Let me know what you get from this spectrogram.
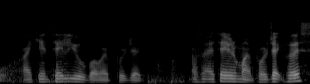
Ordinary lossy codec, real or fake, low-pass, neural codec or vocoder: none; fake; 7.2 kHz; codec, 16 kHz in and 24 kHz out, 1 kbps, XY-Tokenizer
